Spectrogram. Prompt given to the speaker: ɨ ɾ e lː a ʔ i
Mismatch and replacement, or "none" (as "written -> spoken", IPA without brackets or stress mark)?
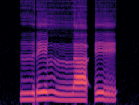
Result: i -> e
